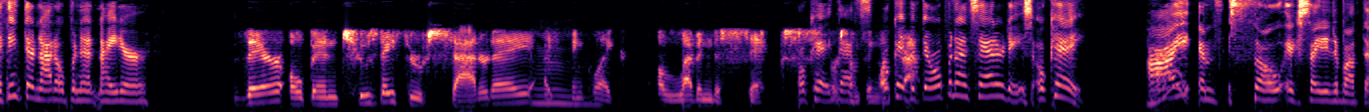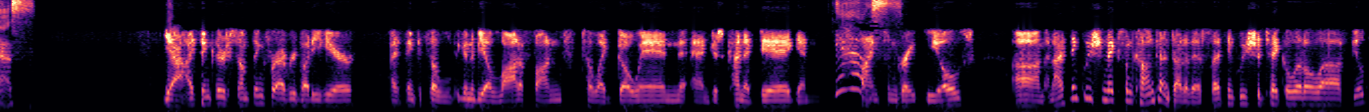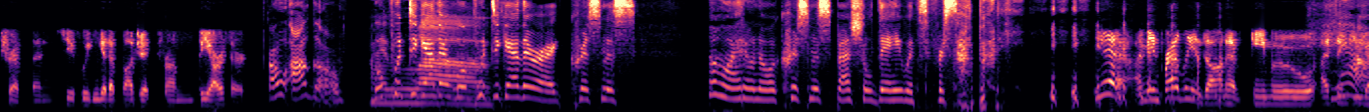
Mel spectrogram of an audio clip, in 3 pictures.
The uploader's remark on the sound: Is in studio today. Called.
